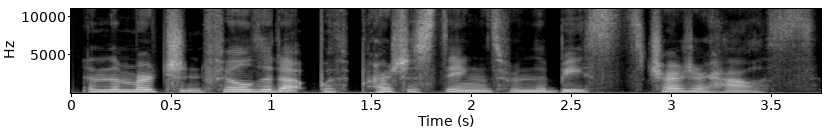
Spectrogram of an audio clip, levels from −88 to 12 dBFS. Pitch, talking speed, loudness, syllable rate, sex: 210 Hz, 225 wpm, -18 LUFS, 5.5 syllables/s, female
